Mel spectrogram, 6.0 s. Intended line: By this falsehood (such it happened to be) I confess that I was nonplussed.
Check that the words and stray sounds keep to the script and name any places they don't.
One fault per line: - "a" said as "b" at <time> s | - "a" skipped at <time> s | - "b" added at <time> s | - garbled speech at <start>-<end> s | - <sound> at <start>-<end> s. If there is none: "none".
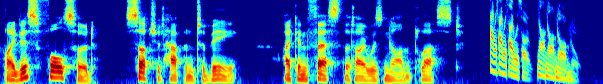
- chirp at 4.9-5.8 s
